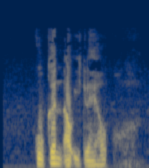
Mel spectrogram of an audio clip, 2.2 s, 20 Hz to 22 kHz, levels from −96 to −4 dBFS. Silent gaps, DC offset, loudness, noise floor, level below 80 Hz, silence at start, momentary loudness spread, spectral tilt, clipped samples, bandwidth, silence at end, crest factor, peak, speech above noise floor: none; under 0.1%; -24 LUFS; -63 dBFS; -52 dBFS; 0.55 s; 10 LU; -8 dB/octave; under 0.1%; 11 kHz; 0.65 s; 20 dB; -6 dBFS; 41 dB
